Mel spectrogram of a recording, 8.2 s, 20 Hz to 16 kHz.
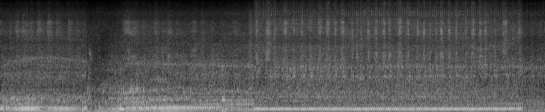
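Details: Mazdaspeed 3, first start after six years; after rough start idle steadies with fast light rattle from belt area. Owner suspects power steering pump low on fluid.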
